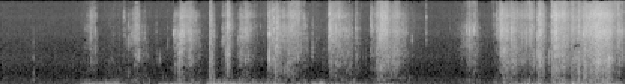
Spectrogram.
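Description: Footsteps rustle and crunch through dry leaves and grass.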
